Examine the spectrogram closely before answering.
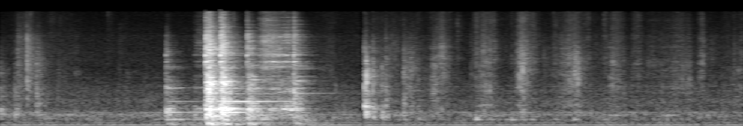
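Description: Ladle knocking against a stainless steel cooking pot: a burst of clattering with a ringing tone about two seconds in, then a few lighter taps and clicks.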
